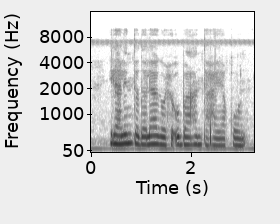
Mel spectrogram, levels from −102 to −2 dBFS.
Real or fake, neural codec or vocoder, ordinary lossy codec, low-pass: real; none; none; 9.9 kHz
